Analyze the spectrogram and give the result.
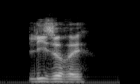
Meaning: to edge with ribbon
- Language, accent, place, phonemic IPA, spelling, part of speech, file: French, France, Lyon, /li.ze.ʁe/, lisérer, verb, LL-Q150 (fra)-lisérer.wav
